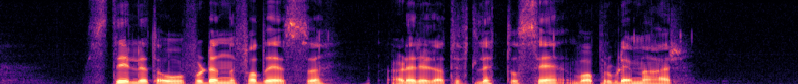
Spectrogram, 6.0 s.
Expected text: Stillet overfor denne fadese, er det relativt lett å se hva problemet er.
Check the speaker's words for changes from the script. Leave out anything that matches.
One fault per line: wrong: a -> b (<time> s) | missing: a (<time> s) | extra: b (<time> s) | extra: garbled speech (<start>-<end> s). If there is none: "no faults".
no faults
